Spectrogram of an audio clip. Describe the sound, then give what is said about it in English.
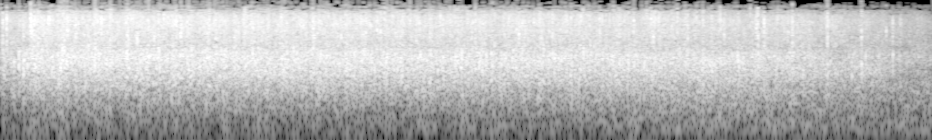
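A crowd claps loudly and steadily in a dense, continuous wash of applause that holds for several seconds before starting to thin and fade at the end. “I think we should give our brother a clap.”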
